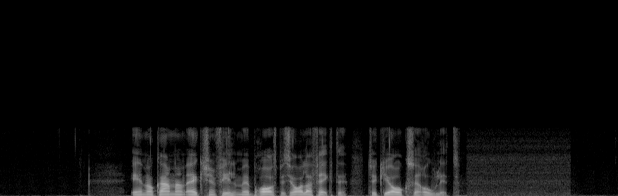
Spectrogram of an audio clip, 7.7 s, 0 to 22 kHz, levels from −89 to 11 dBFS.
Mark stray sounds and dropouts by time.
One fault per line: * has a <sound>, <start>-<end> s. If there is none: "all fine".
all fine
